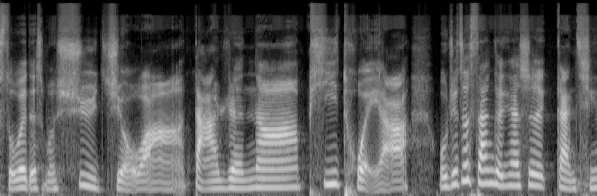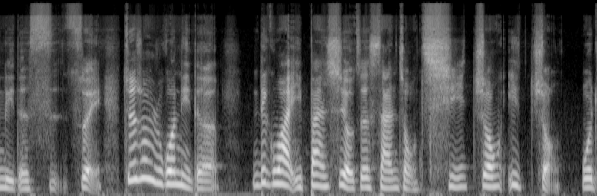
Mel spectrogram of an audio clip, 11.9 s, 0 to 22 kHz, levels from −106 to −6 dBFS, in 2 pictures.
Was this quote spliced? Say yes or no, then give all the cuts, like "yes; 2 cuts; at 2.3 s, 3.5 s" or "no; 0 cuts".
no; 0 cuts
